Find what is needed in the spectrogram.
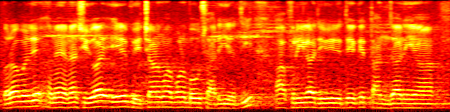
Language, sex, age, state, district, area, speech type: Gujarati, male, 60+, Gujarat, Aravalli, urban, spontaneous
